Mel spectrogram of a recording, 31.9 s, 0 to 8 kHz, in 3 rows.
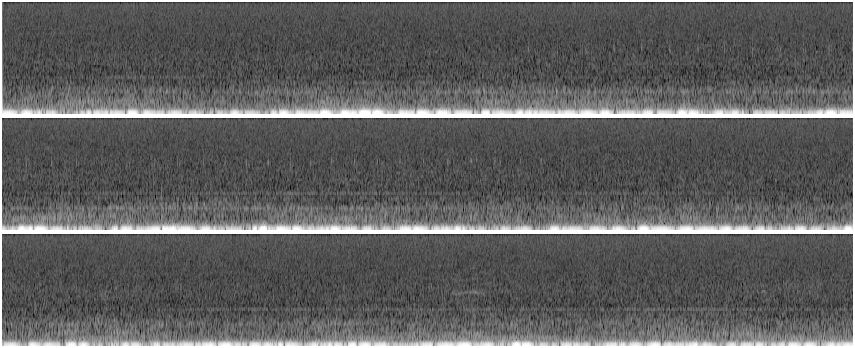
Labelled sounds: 26.9	27.3	killer whale, offshore, 1.5 to 1.8 kHz

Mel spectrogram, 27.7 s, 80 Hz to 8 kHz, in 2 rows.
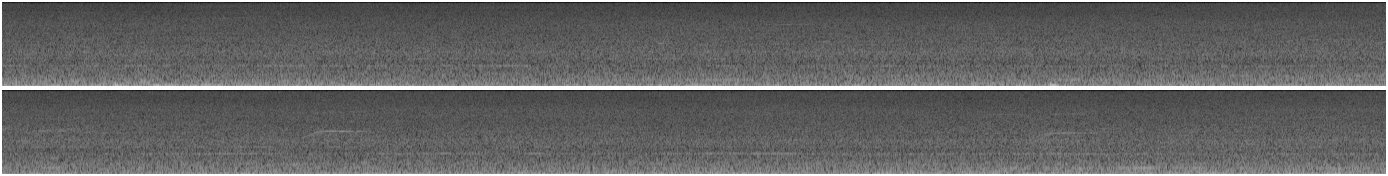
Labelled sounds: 16.9	17.4	killer whale, 1.6 to 2.0 kHz
24.2	24.7	killer whale, 0.91 to 2.0 kHz

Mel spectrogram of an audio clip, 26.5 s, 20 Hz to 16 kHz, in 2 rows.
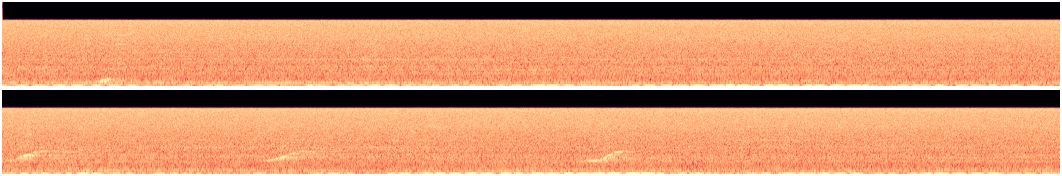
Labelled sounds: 13.5	13.9	humpback whale, 0.80 to 1.1 kHz
16.8	17.2	humpback whale, 0.80 to 1.0 kHz
20.8	21.1	humpback whale, 0.80 to 1.1 kHz

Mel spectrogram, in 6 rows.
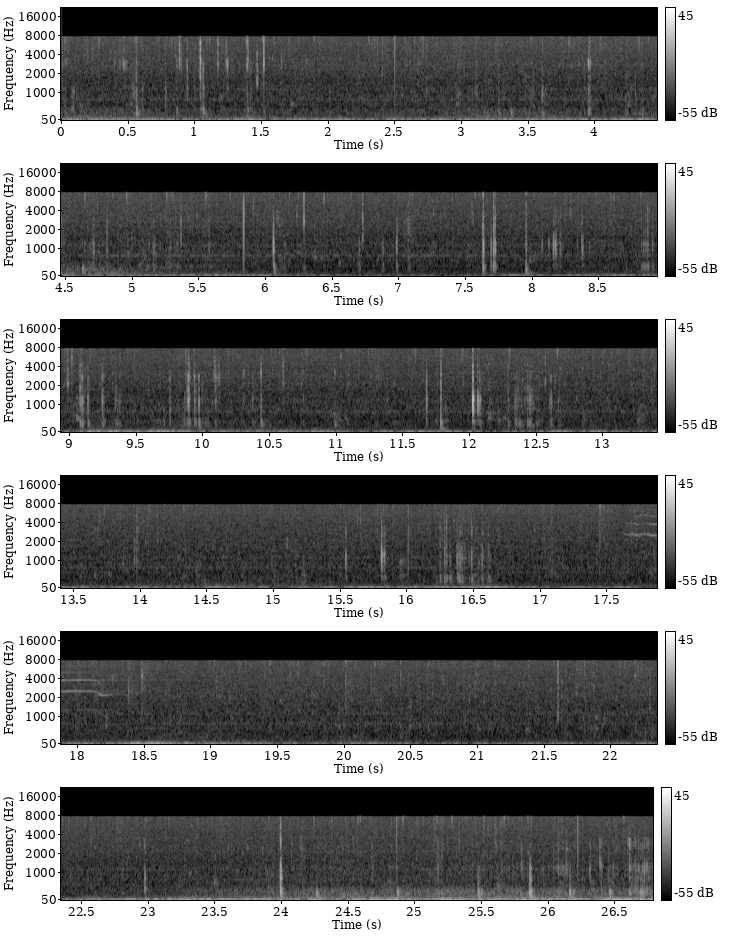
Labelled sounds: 17.5	18.4	killer whale, K pod, 1.8 to 8.0 kHz
22.6	26.7	noise likely from the mooring, 0 to 3.7 kHz

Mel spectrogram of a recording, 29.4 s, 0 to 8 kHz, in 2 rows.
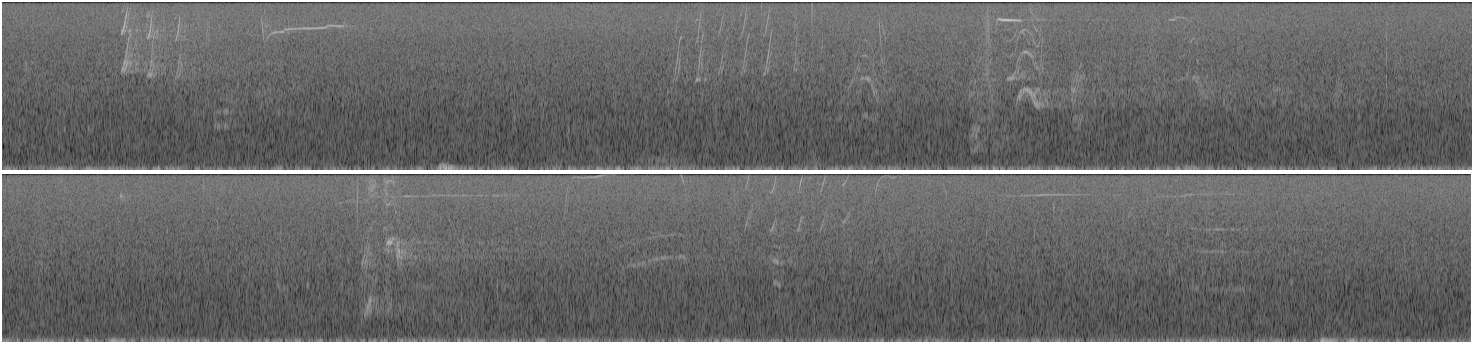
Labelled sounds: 26.5	27.1	killer whale, 0.93 to 3.8 kHz

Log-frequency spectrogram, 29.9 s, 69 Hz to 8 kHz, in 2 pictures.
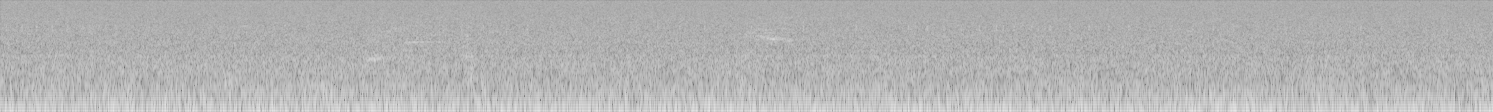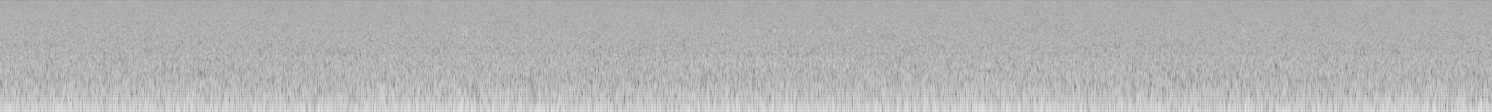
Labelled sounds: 7.6	7.9	killer whale, northern resident, G clan, 1.4 to 1.8 kHz

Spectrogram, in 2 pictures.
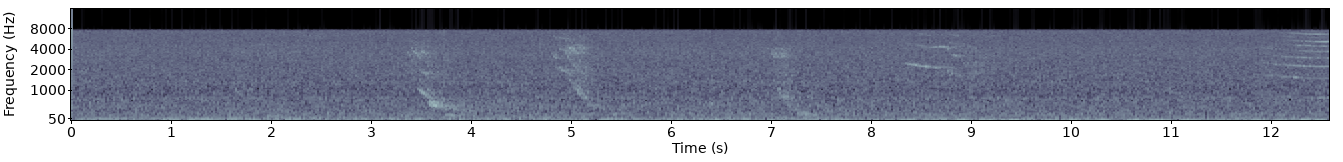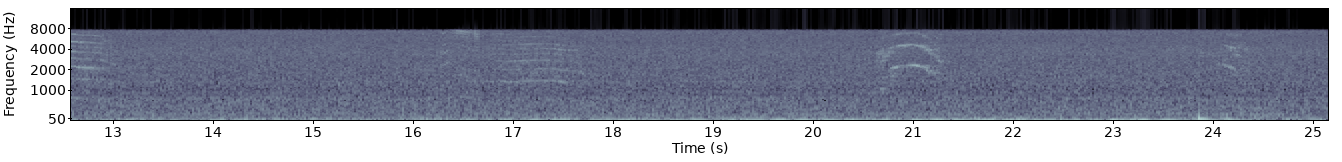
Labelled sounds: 8.3	8.9	humpback whale, 2.1 to 4.4 kHz
12.1	12.9	humpback whale, 1.5 to 7.1 kHz
16.8	17.7	humpback whale, 2.6 to 6.3 kHz
20.8	21.3	humpback whale, 1.6 to 7.1 kHz

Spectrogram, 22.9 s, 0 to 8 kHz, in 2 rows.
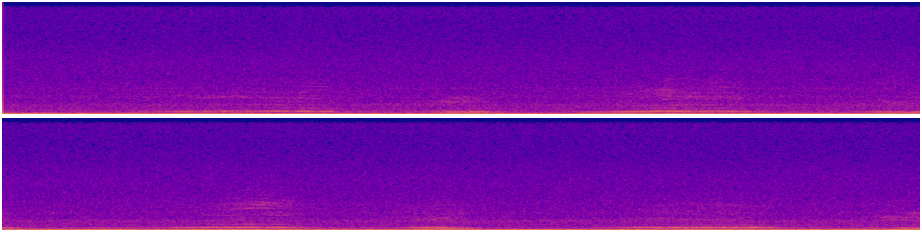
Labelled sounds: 5.5	5.9	humpback whale, 0.83 to 1.2 kHz
14.5	14.9	humpback whale, 1.5 to 2.1 kHz
16.8	17.1	humpback whale, 0.80 to 0.99 kHz
22.5	22.7	humpback whale, 0.80 to 1.1 kHz

